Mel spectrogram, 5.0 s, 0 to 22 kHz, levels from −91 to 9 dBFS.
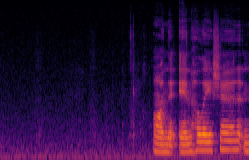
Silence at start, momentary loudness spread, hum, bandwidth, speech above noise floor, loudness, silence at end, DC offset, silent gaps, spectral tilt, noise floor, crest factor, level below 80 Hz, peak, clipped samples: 3.05 s; 5 LU; none; 18.5 kHz; 30 dB; -28 LUFS; 0 s; under 0.1%; none; -5.5 dB/octave; -58 dBFS; 20 dB; -60 dBFS; -12 dBFS; under 0.1%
